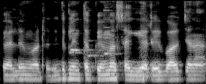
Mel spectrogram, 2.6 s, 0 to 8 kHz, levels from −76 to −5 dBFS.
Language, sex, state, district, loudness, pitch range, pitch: Kannada, male, Karnataka, Dharwad, -18 LUFS, 110-115 Hz, 110 Hz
